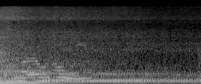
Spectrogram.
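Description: Engine of a passing motor vehicle: a low, steady engine hum that slowly fades away.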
